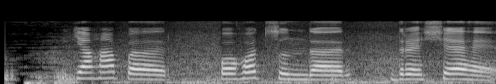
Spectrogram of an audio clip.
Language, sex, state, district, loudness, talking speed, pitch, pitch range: Hindi, female, Haryana, Jhajjar, -14 LUFS, 70 wpm, 240 Hz, 225-275 Hz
